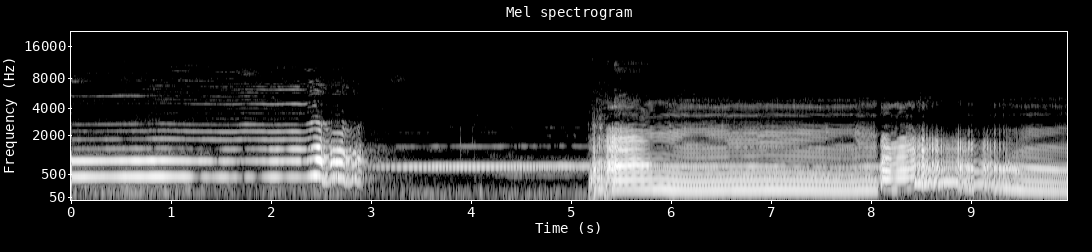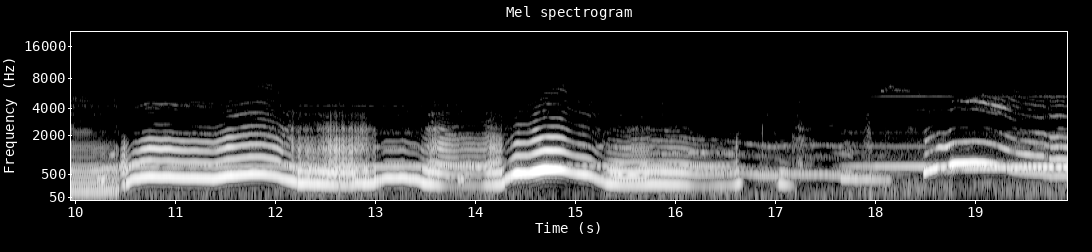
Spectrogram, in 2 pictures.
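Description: Wolves howl in long, smooth tones, some voices holding steady while others bend up and down.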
